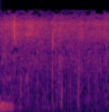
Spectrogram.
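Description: Steady rain falls around a wet university hostel, a dense, even patter of drops on surfaces that holds close and constant throughout with no one speaking.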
